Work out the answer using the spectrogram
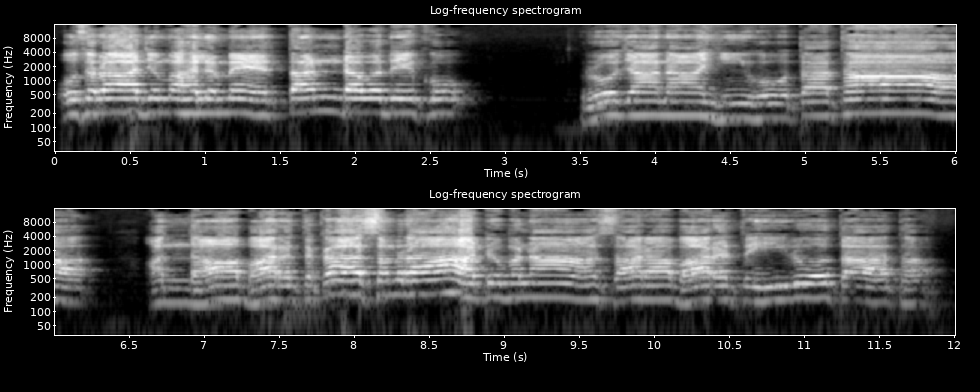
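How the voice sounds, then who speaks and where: Male devotional preacher, high bright voice, unhurried delivery that moves between sung rhyming verse and spoken explanation. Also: steady tone. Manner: declamatory, drawn-out verse lines broken by quick asides.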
